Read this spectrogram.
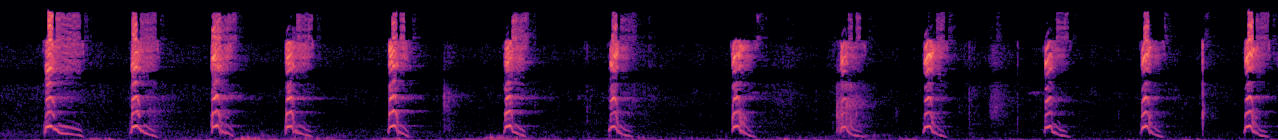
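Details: A baby squirrel under a deck railing, excited at seeing a person and chewing on a walnut, gives quick, high squeaks that slide downward, about twice a second.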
